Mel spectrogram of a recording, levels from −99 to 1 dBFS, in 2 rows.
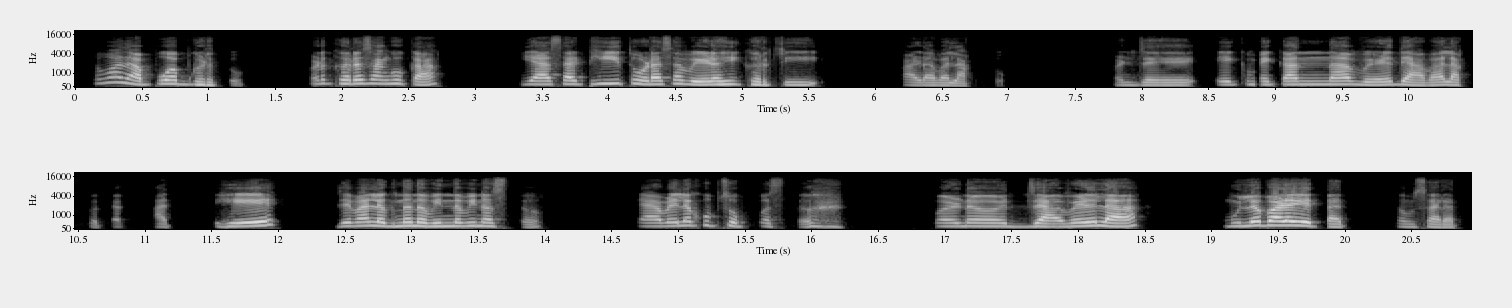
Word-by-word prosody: संवाद 350 +3 -7
आपोआप 225 0 0
घडतो. 195 -4 -5 0.5
पण - - -9
खरं 265 0 +1
सांगू 270 -1 -3
का? 200 -1 -1 0.7
यासाठी 240 +4 -1
थोडासा 240 0 +1
वेळही 220 0 +2
खर्ची 190 -2 -5 0.8
पाडावा 170 -2 -8
लागतो. 140 -3 -12 0.9
म्हणजे 175 0 -8 0.3
एकमेकांना 220 +1 -2
वेळ 195 0 -2
द्यावा 180 -3 -1
लागतो. 185 -3 -6
तर 350 - -22 0.3
आत - - -13 0.4
हे 245 +7 +6 0.5
जेव्हा 245 +2 +1
लग्न 250 -2 +2
नवीन-नवीन 240 +1 +1
असतं, 180 -7 -7 0.8
त्यावेळेला 240 +4 -1
खूप 295 -5 -10
सोपं 235 -2 -7
असतं. 220 +1 -14 0.9
पण 230 0 -5
अ, 230 -1 0 0.2
ज्यावेळेला 225 +3 +4 0.8
मुलं-बाळं 280 +5 +7
येतात 240 -9 +5 0.4
संसारात, 185 -1 -8
230 Hz, 100 wpm, -25 LUFS, 205-255 Hz, 0.9 s, मुलं-बाळं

